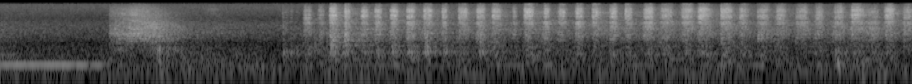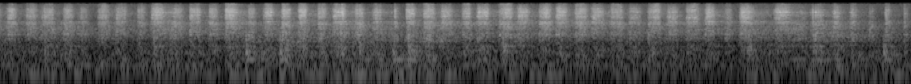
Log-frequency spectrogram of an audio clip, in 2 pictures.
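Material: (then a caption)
Paper. A graphite pencil scratches across a flat sheet of white drawing paper in heavy, dense shading strokes. After a faint low hum and a single soft swish, a steady run of rapid, bright, raspy back-and-forth strokes fills the rest of the clip.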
